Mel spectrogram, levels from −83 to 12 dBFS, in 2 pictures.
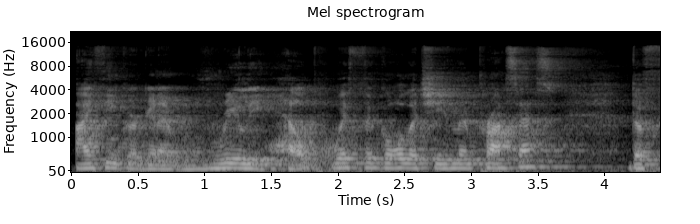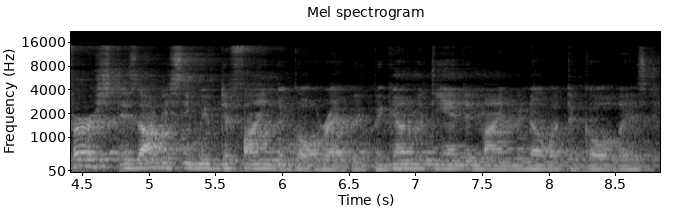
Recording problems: room echo; noticeable; dies away in 1.1 s
off-mic speech; somewhat distant

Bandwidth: 14.5 kHz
